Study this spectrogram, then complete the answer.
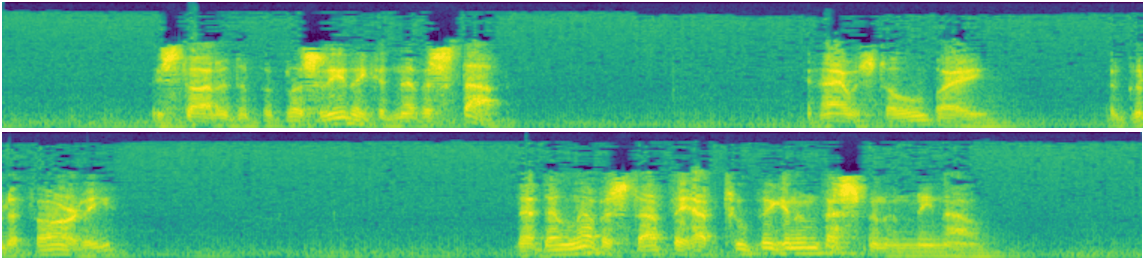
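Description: An elderly man speaks calmly and close by, in short bursts with pauses.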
